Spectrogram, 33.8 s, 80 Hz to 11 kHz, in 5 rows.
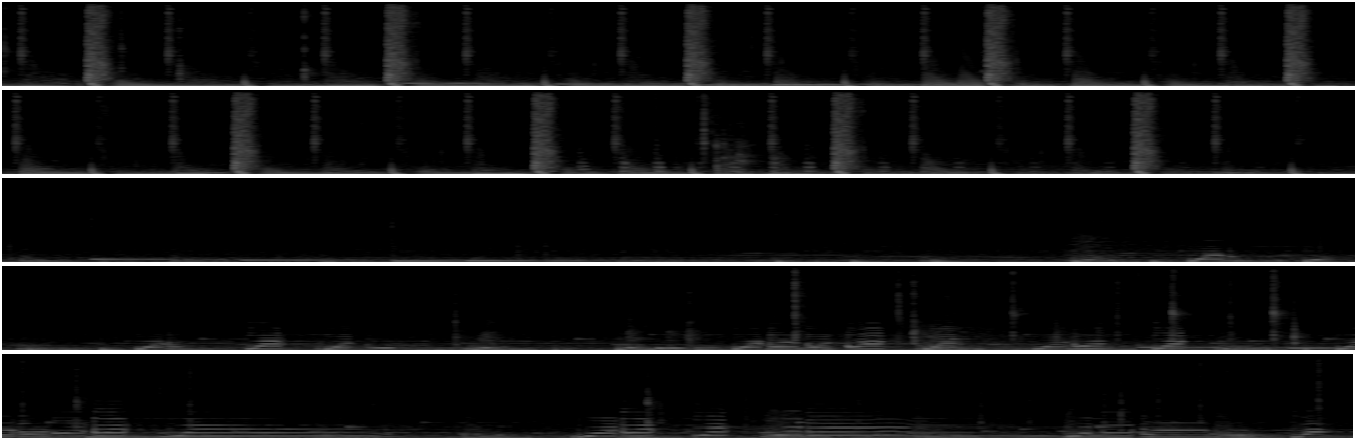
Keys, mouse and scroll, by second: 3.7-12.0 drag, 25.4-33.8 alt+drag.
